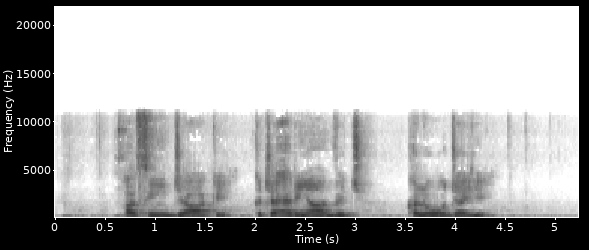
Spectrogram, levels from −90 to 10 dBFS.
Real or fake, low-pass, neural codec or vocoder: real; 10.8 kHz; none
